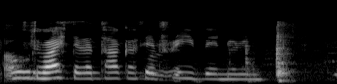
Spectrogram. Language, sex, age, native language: Icelandic, female, 11, Icelandic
